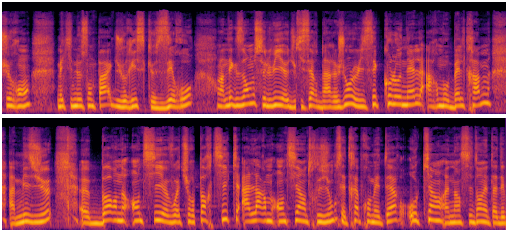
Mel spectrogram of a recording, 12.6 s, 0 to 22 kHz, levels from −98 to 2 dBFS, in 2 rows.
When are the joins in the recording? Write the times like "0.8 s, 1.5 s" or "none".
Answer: 1.4 s, 2.7 s, 3.7 s, 4.0 s, 8.7 s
